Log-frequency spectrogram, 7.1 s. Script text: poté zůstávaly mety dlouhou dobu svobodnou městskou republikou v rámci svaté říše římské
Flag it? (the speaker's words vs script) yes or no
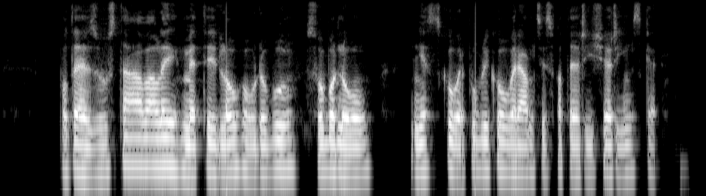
no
